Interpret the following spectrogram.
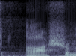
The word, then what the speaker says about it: ashram: So it's ashram, it's the long A.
